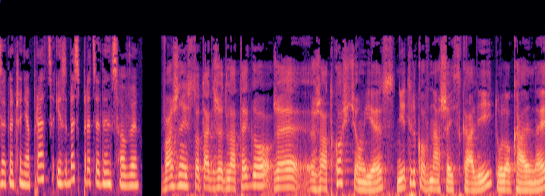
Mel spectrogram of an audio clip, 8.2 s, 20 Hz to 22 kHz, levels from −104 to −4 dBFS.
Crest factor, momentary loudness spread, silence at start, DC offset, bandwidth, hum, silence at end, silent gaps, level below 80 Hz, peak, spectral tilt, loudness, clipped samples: 14 dB; 5 LU; 0 s; under 0.1%; 11.5 kHz; none; 0 s; 2.14-2.41 s; -40 dBFS; -6 dBFS; -5.5 dB/octave; -20 LUFS; under 0.1%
